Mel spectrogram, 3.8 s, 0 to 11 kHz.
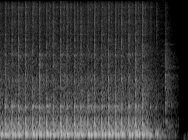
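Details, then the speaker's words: BSE J10 four-valve single-cylinder motorcycle after repairs, valves adjusted, carb still needing tweaks: even thump about four beats a second, steady and clean, then switched off; sounds healthy. "Perfect. Just music to my ears. Fire and glory."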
